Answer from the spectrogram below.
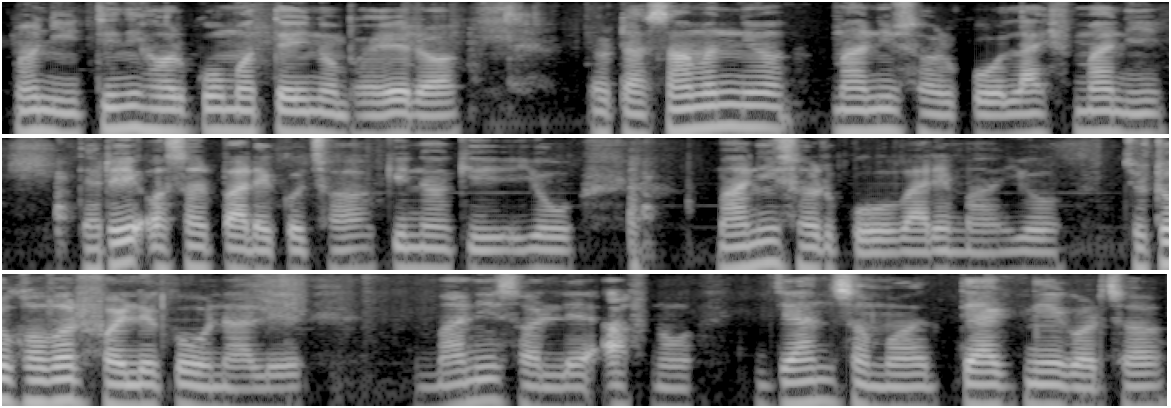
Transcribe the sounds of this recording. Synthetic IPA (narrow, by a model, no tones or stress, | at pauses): ʌnit̪iniɦʌɾukomʌt̪jʌjnʌbʱʌeɾʌ | ewʈasamanjʌ | manisɦʌɾukolajpʰmanid̪ʱeɾʌjʔʌsʌrpaɽekot͡sʰʌkinʌkijo | manisɦʌɾukobaɾemajo | d͡zʱuʈokʰʌβʌrpʰʌjlekoɦunale | manisɦʌɾuleʔapʰno | d͡zjansʌmːʌt̪jaɡneɡʌrt͡sʰʌ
